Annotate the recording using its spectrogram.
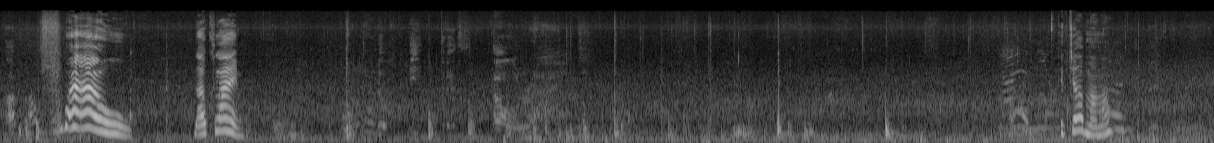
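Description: A young girl squeals and calls out playfully, close by.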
